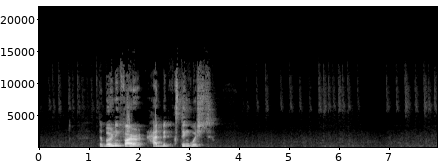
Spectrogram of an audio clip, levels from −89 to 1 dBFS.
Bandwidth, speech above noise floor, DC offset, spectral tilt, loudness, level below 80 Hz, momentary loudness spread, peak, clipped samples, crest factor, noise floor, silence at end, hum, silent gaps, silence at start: 13.5 kHz; 49 dB; under 0.1%; -4.5 dB/octave; -19 LUFS; -68 dBFS; 18 LU; 0 dBFS; under 0.1%; 24 dB; -68 dBFS; 4.55 s; none; none; 1.2 s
